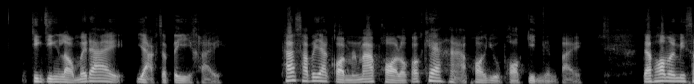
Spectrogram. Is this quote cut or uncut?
uncut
